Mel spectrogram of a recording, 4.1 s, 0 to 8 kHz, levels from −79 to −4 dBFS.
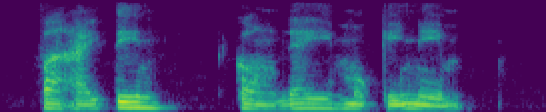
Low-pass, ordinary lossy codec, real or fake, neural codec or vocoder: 7.2 kHz; Opus, 16 kbps; real; none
